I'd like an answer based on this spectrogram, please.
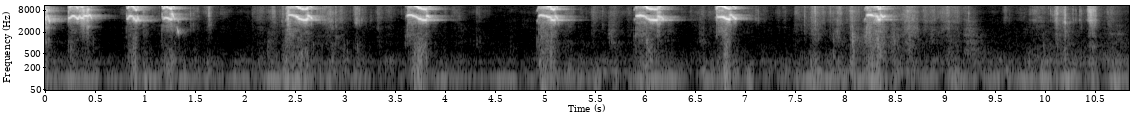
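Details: Hungry young squirrel in an indoor enclosure screams to be let out, as it does in the mornings when taken out late; a series of about ten shrill, high, wavering screams in bursts, with soft scratching in bedding.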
